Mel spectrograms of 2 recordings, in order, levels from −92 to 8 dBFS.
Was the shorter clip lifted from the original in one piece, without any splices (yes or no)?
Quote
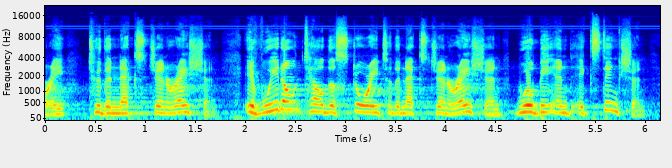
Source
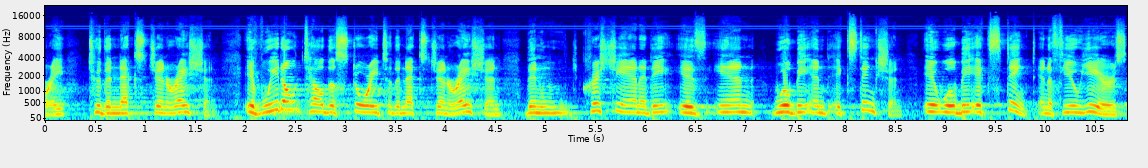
no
